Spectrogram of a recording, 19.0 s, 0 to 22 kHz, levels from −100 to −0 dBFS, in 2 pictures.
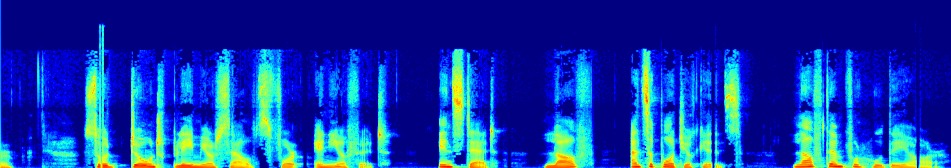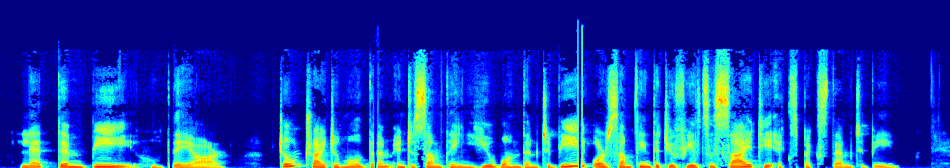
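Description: Gaps at joins of encoded pieces break the speech at 1.00, 3.02, 5.07, 7.11, 9.15, 11.20, 13.24 and 15.28 s. They recur every 2 s. Each is a silence of 43 ms, except 28 ms before "don't blame yourselves for". Untrimmed encoder delay and padding leave abrupt dropouts with smeared edges.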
